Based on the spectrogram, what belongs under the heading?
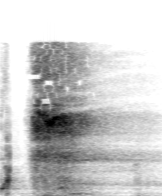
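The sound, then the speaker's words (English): A voice imitates a whip crack: a short breathy lead-in, then a sudden sharp hissing burst that trails off over about a second, with no speech. “That was my whip noise for throwback.”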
